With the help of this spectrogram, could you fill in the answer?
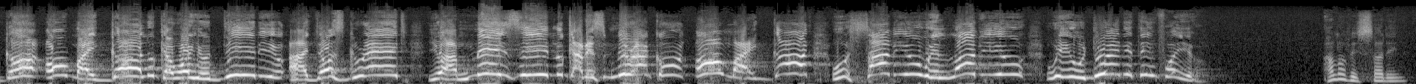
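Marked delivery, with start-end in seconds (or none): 0.1-12.0 high, loud, jubilant praise shouting; ecstatic praise. Acted. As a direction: cry out thanks to God after the sea. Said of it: "they started singing".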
